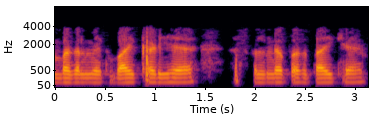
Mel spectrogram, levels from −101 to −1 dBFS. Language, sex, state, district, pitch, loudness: Hindi, male, Bihar, Gopalganj, 120 Hz, -27 LUFS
